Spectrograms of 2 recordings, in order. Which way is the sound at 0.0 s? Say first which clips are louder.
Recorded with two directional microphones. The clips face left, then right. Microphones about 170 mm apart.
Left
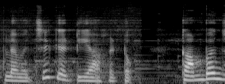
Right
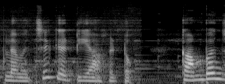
Left 4 dB; 30° left (ahead or behind).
